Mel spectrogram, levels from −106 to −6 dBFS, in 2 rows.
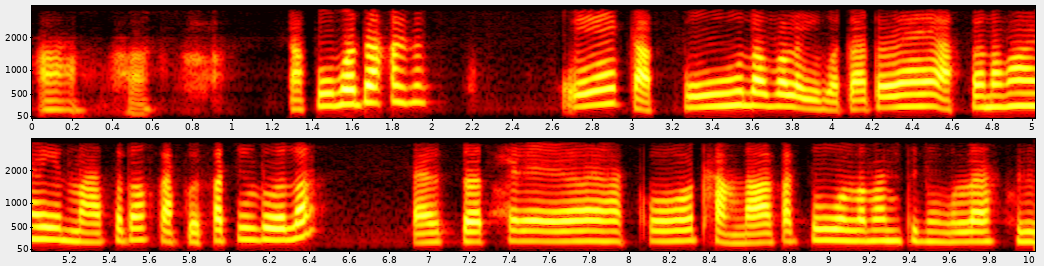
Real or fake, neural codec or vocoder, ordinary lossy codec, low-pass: fake; codec, 16 kHz, 1 kbps, FunCodec, trained on Chinese and English, 50 frames a second; none; 3.6 kHz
